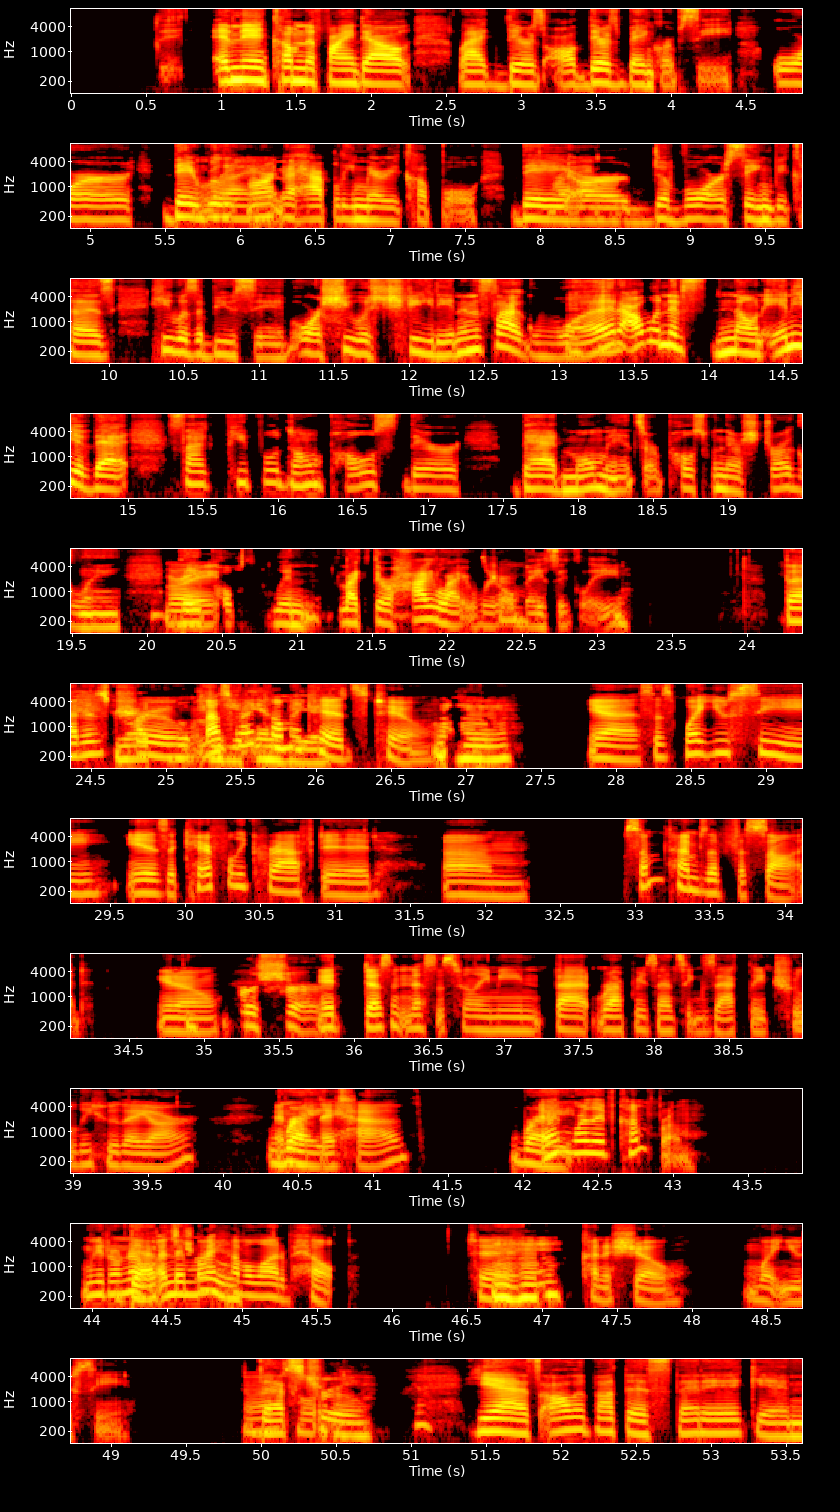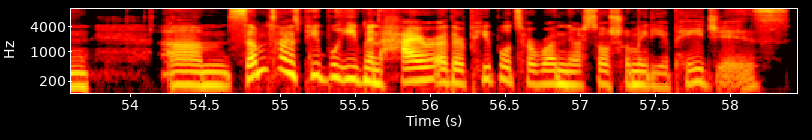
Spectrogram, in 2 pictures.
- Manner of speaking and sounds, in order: other background noise; tapping
- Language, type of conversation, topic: English, advice, How can I be content when my friends can afford luxuries I can't?
- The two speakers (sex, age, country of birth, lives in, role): female, 45-49, United States, United States, advisor; female, 50-54, United States, United States, user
